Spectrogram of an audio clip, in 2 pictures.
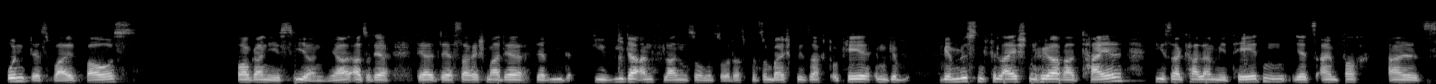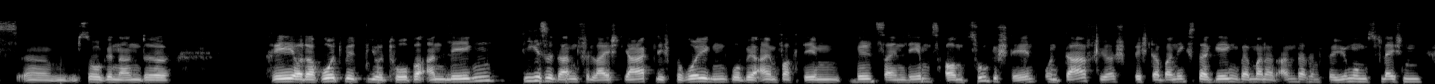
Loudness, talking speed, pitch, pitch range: -21 LUFS, 135 wpm, 115 Hz, 110-130 Hz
